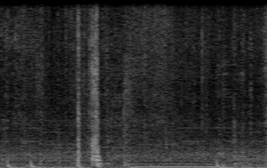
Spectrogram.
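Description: Cardboard shipping-box flaps being pulled open by hand, giving a few sharp cardboard snaps, the loudest two about half a second in. A brief low hum follows about a second in.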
